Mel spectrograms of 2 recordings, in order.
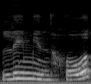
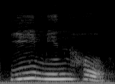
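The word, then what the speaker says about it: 이민호: Contohnya tuh kayak huruf li. Di bahasa Inggris li, di bahasa Korea itu tulisannya kayak gini doang. Jadi dibacanya i. Bukan Lee Min Ho, tapi Yi Min Ho.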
